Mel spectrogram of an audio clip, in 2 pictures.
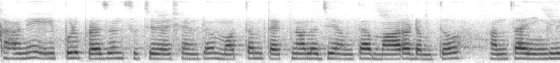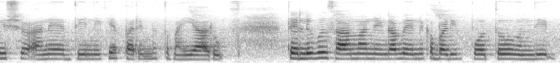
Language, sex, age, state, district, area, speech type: Telugu, female, 18-30, Andhra Pradesh, Chittoor, urban, spontaneous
